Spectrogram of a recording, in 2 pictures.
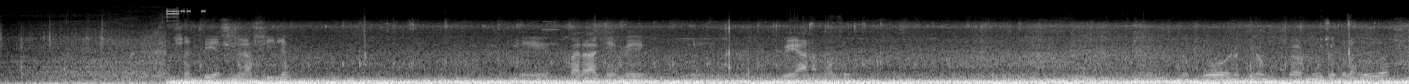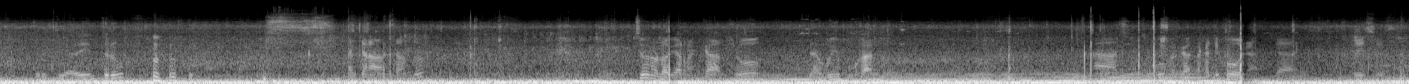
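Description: Loud, steady low rumble of wind buffeting the microphone while riding a motor scooter, starting suddenly about two seconds in. The scooter's engine and passing traffic sit faintly underneath.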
